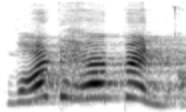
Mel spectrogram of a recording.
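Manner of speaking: high, loud storybook question; startled question. Acted. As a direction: voice the crocodile's startled concern. Crocodile asks his crying wife. (ഉയർന്ന സ്വരത്തിൽ പകച്ച ചോദ്യം)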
